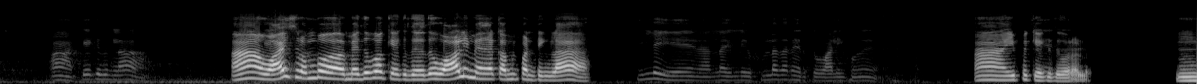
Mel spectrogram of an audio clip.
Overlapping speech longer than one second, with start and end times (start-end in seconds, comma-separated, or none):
none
